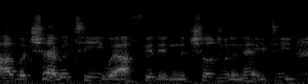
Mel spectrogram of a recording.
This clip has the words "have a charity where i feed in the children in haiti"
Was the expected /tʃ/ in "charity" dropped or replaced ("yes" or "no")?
no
